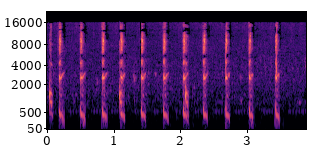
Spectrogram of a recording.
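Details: March recording of young and wild watercocks mixed: brisk, evenly paced knocking notes, about three per second, each a quick downward slur with a bright upper edge.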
